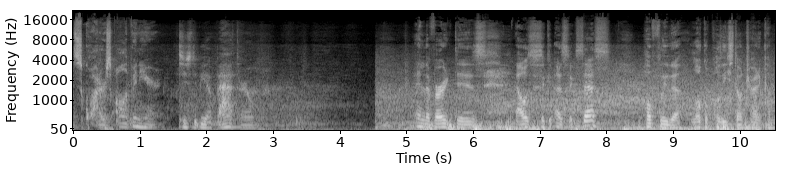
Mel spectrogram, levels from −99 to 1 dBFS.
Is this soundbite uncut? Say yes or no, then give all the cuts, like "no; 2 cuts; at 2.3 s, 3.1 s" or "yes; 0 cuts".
no; 2 cuts; at 1.6 s, 4.5 s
